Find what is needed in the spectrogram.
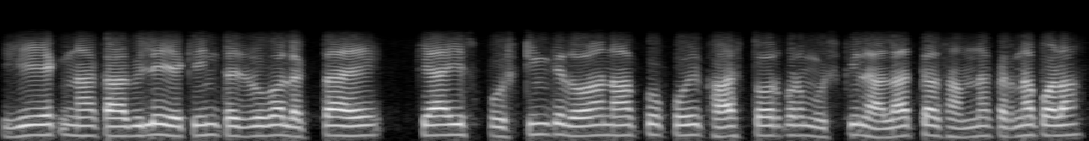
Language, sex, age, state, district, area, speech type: Urdu, male, 60+, Maharashtra, Nashik, urban, conversation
